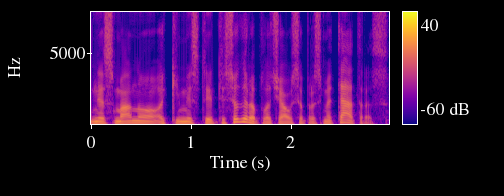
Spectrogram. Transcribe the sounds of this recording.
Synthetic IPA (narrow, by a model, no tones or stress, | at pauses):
nʲɛsmɑːnoːɐkʲɪmʲɪst̪ʲɐɪtʲiɛsʲoːkiːɾɐplˠɐt͡ʃʲɛʊsʲɛpɾɐsʲmʲɛt̪ʲæːt̪ɾɐ̰s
